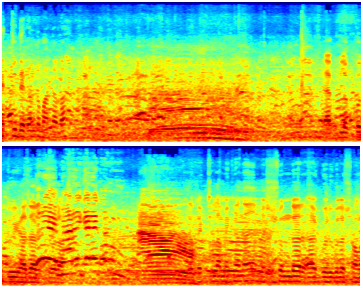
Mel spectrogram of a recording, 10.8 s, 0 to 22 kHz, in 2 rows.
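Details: Sahiwal bull calves being bought by a farmer from Chandpur on 12/8/25: a drawn-out, falling moo around the second and third seconds, another loud bellow near eight seconds, overlapping steady men's bargaining talk and chatter throughout.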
